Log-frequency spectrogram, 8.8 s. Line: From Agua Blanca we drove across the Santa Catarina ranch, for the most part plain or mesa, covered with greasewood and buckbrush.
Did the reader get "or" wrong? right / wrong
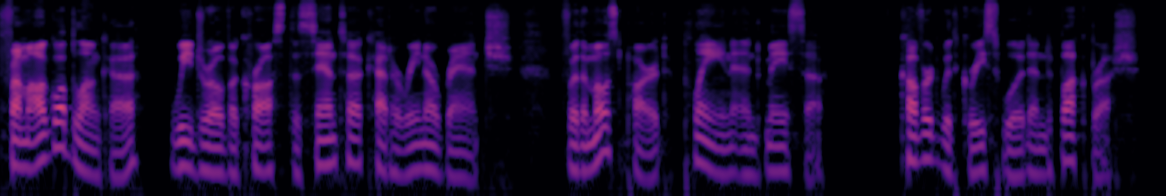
wrong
